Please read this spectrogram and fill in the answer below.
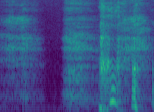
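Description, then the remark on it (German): A voice imitates the strained, wheezy breathing of a panic attack with a racing heart: two long raspy breaths with a pause between, then a few short, pitched gasping wheezes. “dann habe ich oh, so ein Herzrasen gekriegt, so ich habe dann gedacht, durch dieses Herzrasen natürlich und durch diese Panikattacke, die ich hatte, habe ich natürlich auch schlecht geatmet.”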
